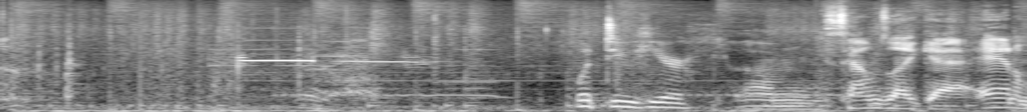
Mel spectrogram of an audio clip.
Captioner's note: headphone squealing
